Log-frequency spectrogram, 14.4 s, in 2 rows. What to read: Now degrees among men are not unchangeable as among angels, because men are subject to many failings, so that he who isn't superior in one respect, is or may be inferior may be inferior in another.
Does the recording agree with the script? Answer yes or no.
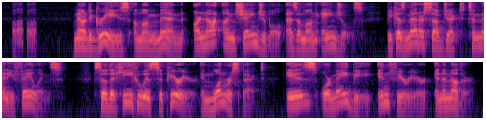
no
